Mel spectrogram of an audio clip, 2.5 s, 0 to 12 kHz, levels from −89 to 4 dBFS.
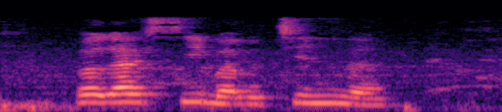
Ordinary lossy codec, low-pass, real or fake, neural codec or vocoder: AAC, 64 kbps; 7.2 kHz; real; none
